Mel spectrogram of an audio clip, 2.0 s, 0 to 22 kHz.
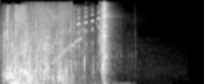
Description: draw1.ogg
